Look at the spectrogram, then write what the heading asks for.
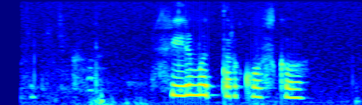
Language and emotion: Russian, neutral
